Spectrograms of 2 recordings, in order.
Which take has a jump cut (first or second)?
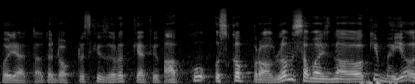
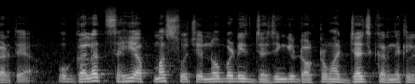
first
